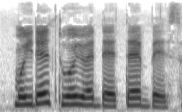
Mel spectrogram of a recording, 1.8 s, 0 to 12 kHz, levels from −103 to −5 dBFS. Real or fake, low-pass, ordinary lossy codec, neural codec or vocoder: real; 10.8 kHz; MP3, 48 kbps; none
